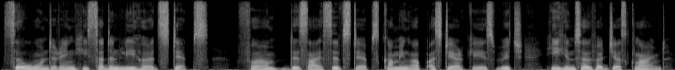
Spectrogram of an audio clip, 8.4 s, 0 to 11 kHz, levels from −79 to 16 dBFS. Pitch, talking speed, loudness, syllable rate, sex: 175 Hz, 135 wpm, -17 LUFS, 4.0 syllables/s, female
